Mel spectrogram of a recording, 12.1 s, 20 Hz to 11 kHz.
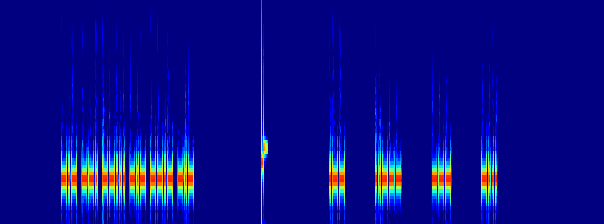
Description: Morse code, heard as a keyed tone, about 34 wpm, spaced as for 20 wpm, 700 Hz. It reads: KG7KQK W2OB
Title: USA Call Signs - 6x Character Spacing - 35wpm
